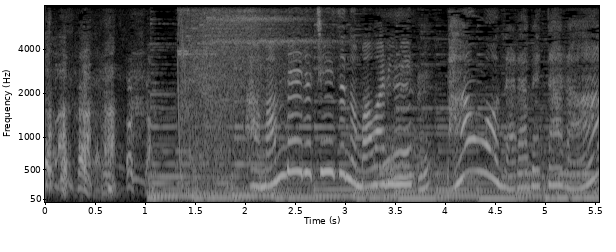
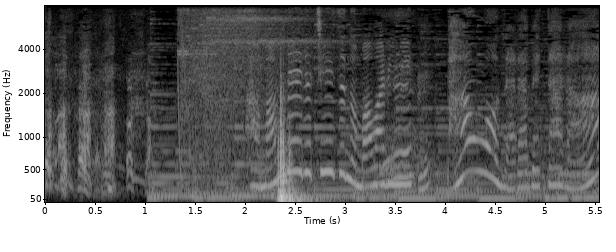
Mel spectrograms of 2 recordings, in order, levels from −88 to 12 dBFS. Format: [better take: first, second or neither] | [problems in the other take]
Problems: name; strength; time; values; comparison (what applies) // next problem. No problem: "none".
first | background sound (Knock); 4 dB above the speech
